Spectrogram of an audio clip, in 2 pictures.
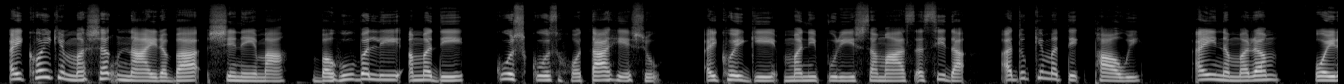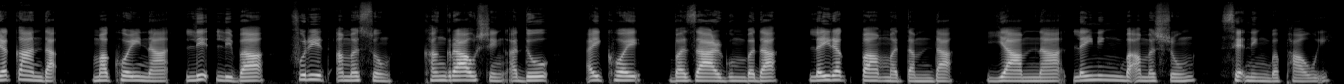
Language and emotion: Manipuri, neutral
